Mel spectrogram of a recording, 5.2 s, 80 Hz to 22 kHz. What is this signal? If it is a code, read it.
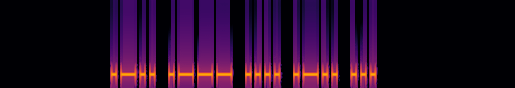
Morse code, heard as a keyed tone, about 25 wpm, 700 Hz. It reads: LJHLS
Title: Code Groups - 5 Letters - 25wpm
